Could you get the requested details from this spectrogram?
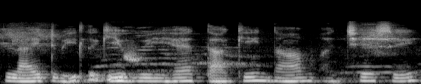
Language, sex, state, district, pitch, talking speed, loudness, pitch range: Hindi, female, Bihar, Patna, 155 Hz, 130 wpm, -17 LUFS, 145-170 Hz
